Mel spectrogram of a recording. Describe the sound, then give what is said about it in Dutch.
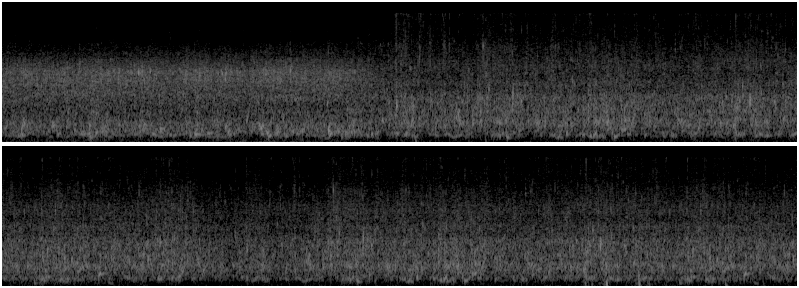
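A babbling brook flows steadily, its water trickling and gurgling in a continuous wash of sound with no voices, shifting slightly in tone after the first few seconds. “Langs een beekje in je nabijheid.”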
